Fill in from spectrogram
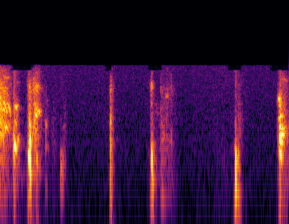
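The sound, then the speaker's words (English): A flurry of short coughs, followed by several separate single coughs spaced out over the next couple of seconds, with no talking. “Yeah, I had a little cough there.”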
